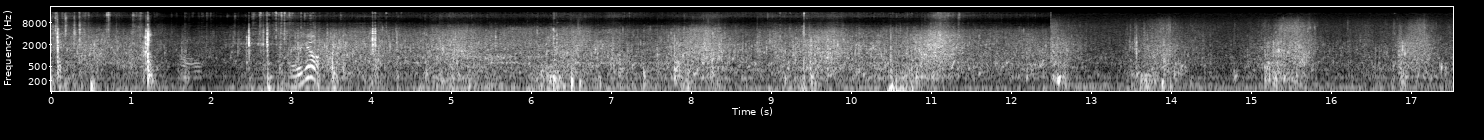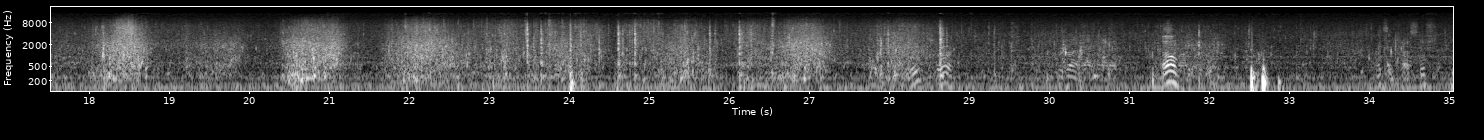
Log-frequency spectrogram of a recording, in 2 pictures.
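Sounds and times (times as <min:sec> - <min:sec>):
small waves slapping a boat hull: 0:00.0 - 0:35.0
wind on microphone: 0:02.2 - 0:12.8
low thump: 0:10.4 - 0:10.8, 0:32.4 - 0:33.0.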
